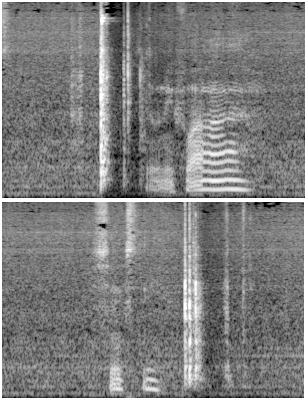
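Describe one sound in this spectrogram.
Small metal parts clink against each other in a hand.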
